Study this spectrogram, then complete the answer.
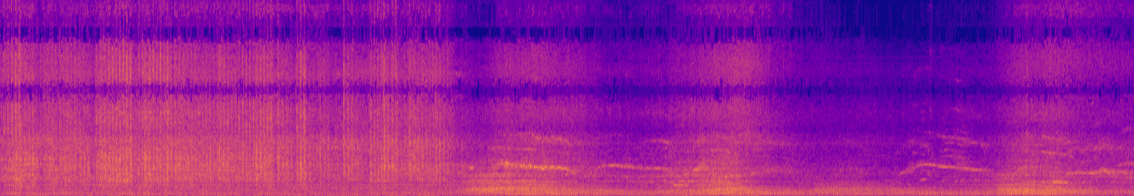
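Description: Riding the Afterburn roller coaster at Carowinds brings a loud, continuous rumble of the train on its track that swells into repeated roaring surges, with faint rising whines between them.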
